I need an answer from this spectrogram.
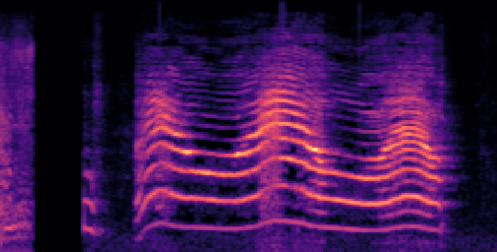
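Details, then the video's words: One long, steady domestic cat meow lasting about three seconds, wavering gently in pitch, after two brief clipped sounds. "GATOS MAULLANDO sonidos de gatos maullidos"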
